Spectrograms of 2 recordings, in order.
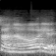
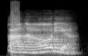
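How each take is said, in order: First: The word is pronounced in a careless, reduced way. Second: The word is pronounced carefully and in full. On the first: This is how people commonly say it. The speaker calls it wrong. "Decimos zanahoria" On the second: This is the proper form of the word. The speaker calls it right. "y es zanahoria"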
